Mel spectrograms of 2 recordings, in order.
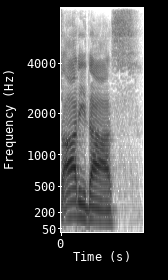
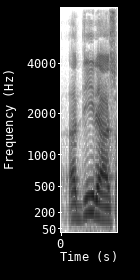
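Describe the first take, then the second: First: Adidas said AH-dee-dahs; German pronunciation. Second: Adidas said quickly as uh-DEE-duhs; American-style Adidas, short last vowel; American pronunciation. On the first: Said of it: "from Germany". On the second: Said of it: "We just pronounce it". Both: Shown as a demonstration.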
